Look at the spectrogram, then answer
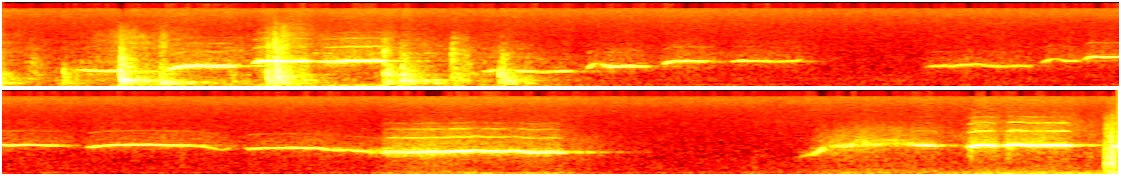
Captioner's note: Harry whistling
